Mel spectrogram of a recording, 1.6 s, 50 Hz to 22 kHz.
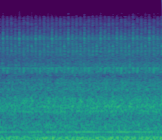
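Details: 2017 Hyundai Elantra 2.0 GDI non-turbo with a very intermittent P0303 misfire since nearly new: lumpy, uneven idle with a dropped pulse each cycle; a scope shows no firing on cylinder 3.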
